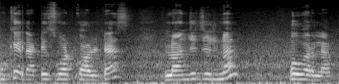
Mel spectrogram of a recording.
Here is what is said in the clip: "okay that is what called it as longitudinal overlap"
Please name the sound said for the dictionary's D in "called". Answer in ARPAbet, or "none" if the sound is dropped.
none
